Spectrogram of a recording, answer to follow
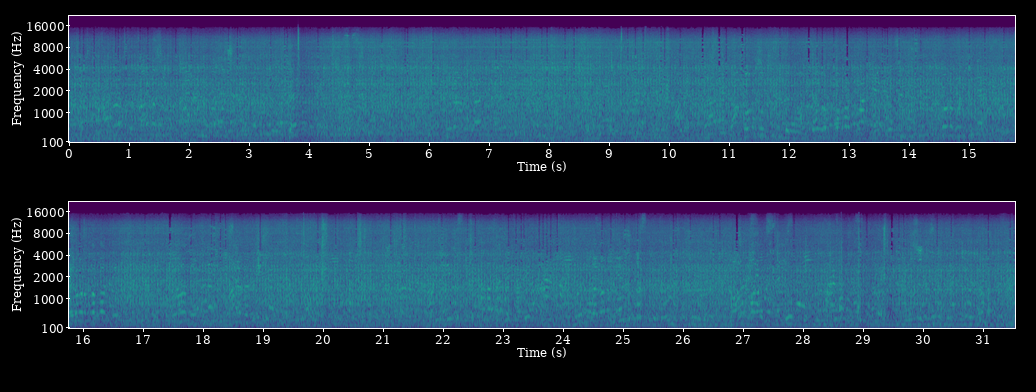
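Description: Many voices talking and calling at once, over the steady hum of an idling vehicle engine.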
